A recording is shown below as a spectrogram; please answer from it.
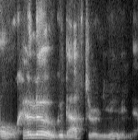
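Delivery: switched-on, polished professional business voice. Speaker shows how they would reply to someone, using their professional voice. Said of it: "with my professional voice".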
